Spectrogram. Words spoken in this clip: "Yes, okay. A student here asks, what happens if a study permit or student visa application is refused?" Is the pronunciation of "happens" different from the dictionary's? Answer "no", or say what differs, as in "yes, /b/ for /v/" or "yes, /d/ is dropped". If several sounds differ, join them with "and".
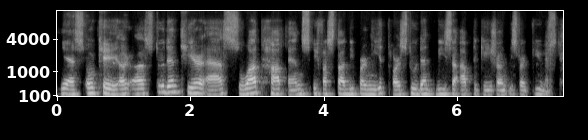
yes, /s/ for /z/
